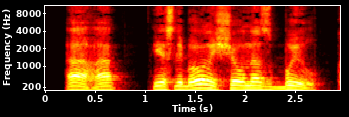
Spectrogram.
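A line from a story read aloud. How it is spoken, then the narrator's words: Wry snort. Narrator (Russian): хмыкнул я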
